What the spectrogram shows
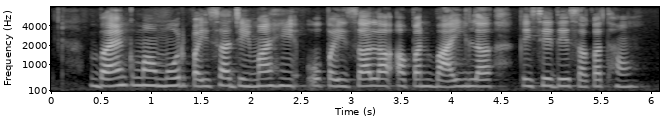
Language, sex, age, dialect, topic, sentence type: Chhattisgarhi, female, 31-35, Central, banking, question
